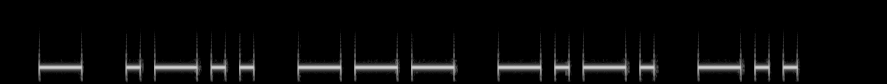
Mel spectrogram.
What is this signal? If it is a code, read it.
Morse code, heard as a keyed tone, about 8 wpm, 800 Hz. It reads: TLOCD
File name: LEZIONI / 6 PKX0 / 6 PKX 8wpm 3041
